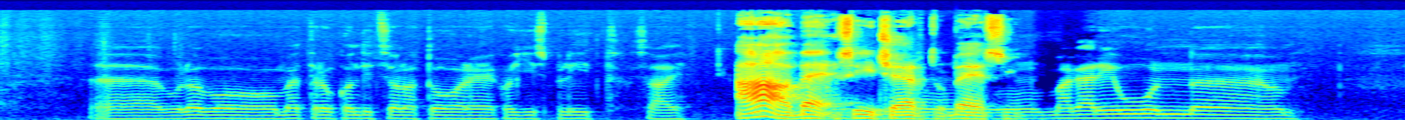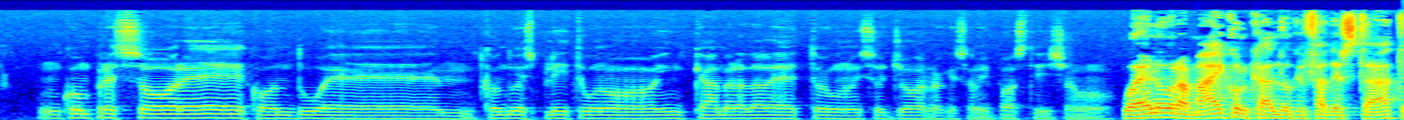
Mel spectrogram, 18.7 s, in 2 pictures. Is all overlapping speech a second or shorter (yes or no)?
no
